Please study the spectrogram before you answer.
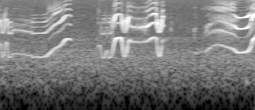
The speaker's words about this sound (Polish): Posłuchajmy. Czajka zamieszkująca okoliczne trawy.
